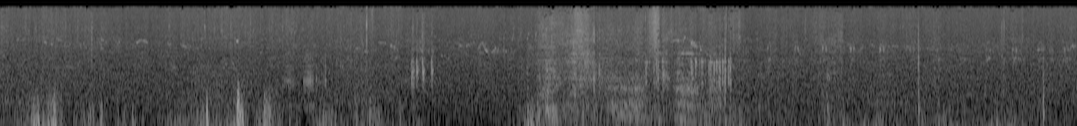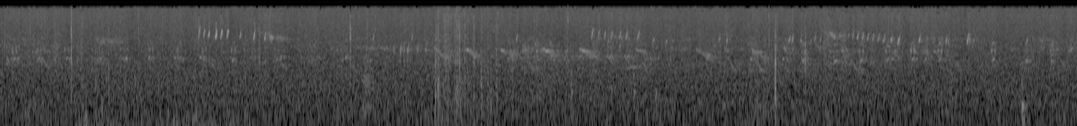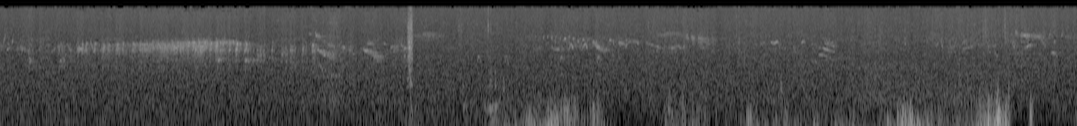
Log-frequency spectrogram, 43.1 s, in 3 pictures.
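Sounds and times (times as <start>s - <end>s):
faint bird chirps: 8.7s - 38.3s.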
